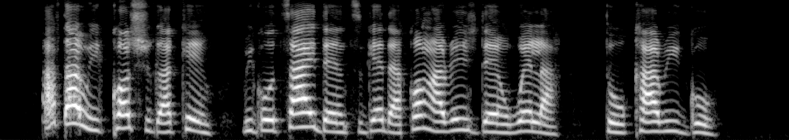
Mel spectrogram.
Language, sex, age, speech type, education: Nigerian Pidgin, female, 30-45, spontaneous, tertiary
